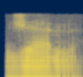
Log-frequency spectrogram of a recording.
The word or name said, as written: gen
